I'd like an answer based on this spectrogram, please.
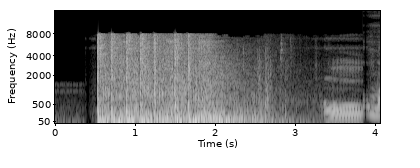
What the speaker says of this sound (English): I shot you through the back seat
